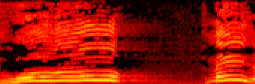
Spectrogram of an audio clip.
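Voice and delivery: high, amazed exclamation; awestruck Peter. Retold or imitated. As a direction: gasp it out in wide-eyed wonder. Peter awed at the transfiguration.

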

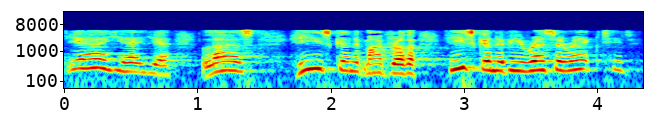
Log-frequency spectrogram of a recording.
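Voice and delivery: high-pitched, brushing-off "yeah, yeah"; impatient acted reply. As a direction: play a sister who thinks she already knows. Acting out impatient sister's reply.

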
